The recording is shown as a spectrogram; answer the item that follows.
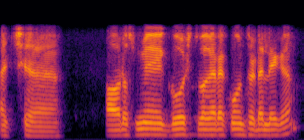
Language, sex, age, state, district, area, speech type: Urdu, male, 18-30, Delhi, Central Delhi, urban, conversation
